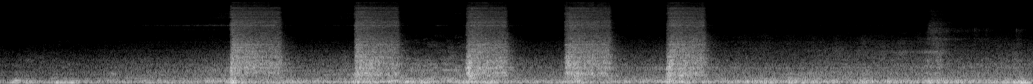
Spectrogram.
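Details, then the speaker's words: 2020 Land Rover Evoque with low power complaint, driving under light acceleration: five sharp hissing bursts, about one a second, over road rumble as engine momentarily loses power; blowoff valve or wastegate actuator suspected of dumping boost, wheel speeds unchanged. "it sounds like the blowoff valve or the waste Gates actuator is is dumping boost pressure nothing's changing on the wheel speed signals here the differential is not engaging sometimes under light acceleration it'll do"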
